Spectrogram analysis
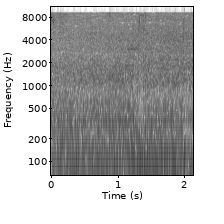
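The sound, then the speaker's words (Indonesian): Steady low engine and road rumble of a car driving at night on a dark road from Salatiga toward Bandung, a loud, continuous wash of noise with no voices. “Kami berdua sama-sama perhatikan jalan. Ini memang pertama kalinya aku menyetir dari Salatiga menuju Bandung.”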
